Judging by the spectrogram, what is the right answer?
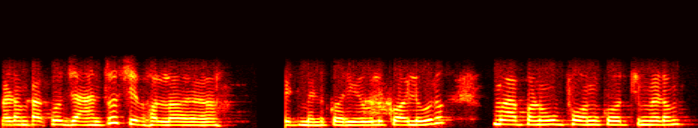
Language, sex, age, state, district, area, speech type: Odia, female, 45-60, Odisha, Ganjam, urban, conversation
